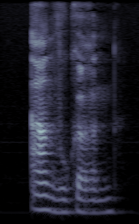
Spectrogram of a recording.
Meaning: to increase abundantly to the point of overgrowth, to mushroom, to overgrow
- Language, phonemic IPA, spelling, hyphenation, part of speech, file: Dutch, /ˈaːnˌʋu.kə.rə(n)/, aanwoekeren, aan‧woe‧ke‧ren, verb, Nl-aanwoekeren.ogg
